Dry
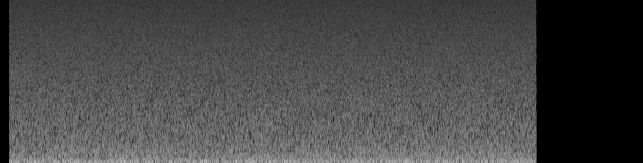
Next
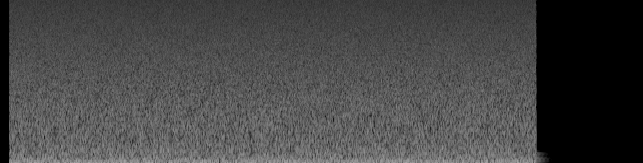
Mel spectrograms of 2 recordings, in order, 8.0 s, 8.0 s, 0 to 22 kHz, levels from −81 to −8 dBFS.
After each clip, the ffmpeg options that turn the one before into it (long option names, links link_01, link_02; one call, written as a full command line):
ffmpeg -i in.wav -filter_complex "[0:a]bandreject=frequency=60:width_type=h:width=6,bandreject=frequency=120:width_type=h:width=6,bandreject=frequency=180:width_type=h:width=6,bandreject=frequency=240:width_type=h:width=6,acrossover=split=810[link_01][link_02];[link_01]alimiter=level_in=8.5dB:limit=-24dB:level=0:latency=1:release=17,volume=-8.5dB[link_03];[link_03][link_02]amix=inputs=2:normalize=0" out.wav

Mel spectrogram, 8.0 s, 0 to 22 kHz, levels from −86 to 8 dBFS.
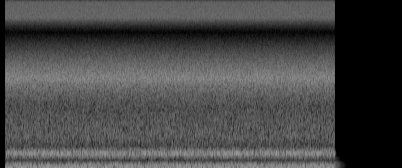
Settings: ffmpeg -i in.wav -af "firequalizer=gain_entry='entry(110,0);entry(160,-30);entry(360,10);entry(510,-14);entry(730,-6);entry(1600,-9);entry(3200,12);entry(9900,-29);entry(14000,8)':delay=0.05:min_phase=1,volume=5.5dB" out.wav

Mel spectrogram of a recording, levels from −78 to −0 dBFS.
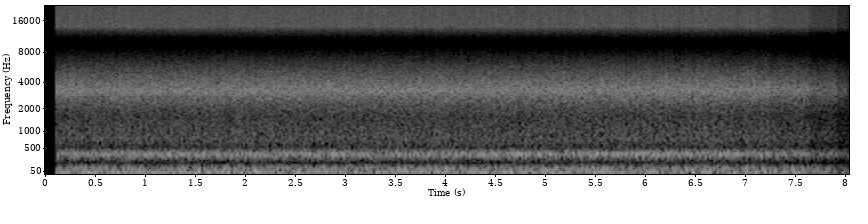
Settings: ffmpeg -i in.wav -filter_complex "[0:a]asplit=2[link_01][link_02];[link_02]aecho=0:1:560|952|1226|1418|1553:0.631|0.398|0.251|0.158|0.1[link_03];[link_01][link_03]amix=inputs=2:normalize=0,alimiter=limit=-20dB:level=0:latency=1:release=23" out.wav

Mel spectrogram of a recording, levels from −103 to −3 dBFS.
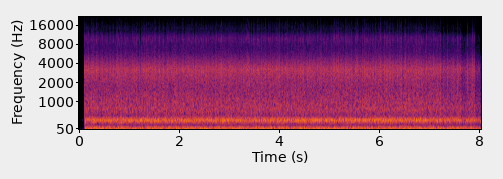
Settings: ffmpeg -i in.wav -af "alimiter=level_in=2dB:limit=-24dB:level=0:latency=1:release=241,volume=-2dB,afreqshift=-15,adynamicsmooth=sensitivity=4.5:basefreq=700,volume=6dB" out.wav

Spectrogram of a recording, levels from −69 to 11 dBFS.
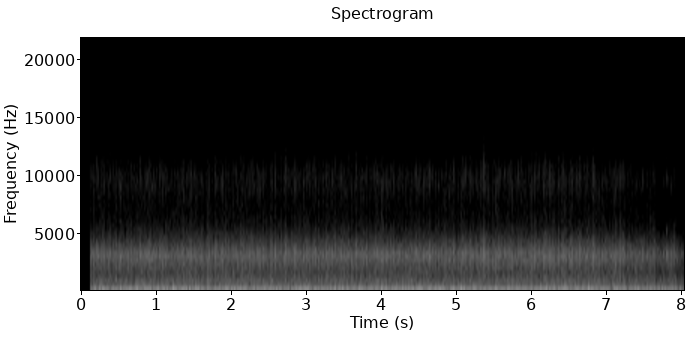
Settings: ffmpeg -i in.wav -af "aecho=1:1:458:0.422,volume=6.5dB" out.wav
